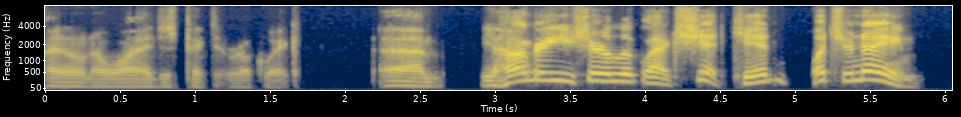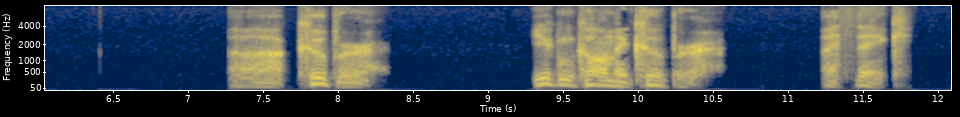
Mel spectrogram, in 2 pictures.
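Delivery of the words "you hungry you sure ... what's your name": put-on old man voice, high and swooping in pitch. Telling a story, voicing a man looking after a kid, in an old man voice. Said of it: "I'm using my old man voice".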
